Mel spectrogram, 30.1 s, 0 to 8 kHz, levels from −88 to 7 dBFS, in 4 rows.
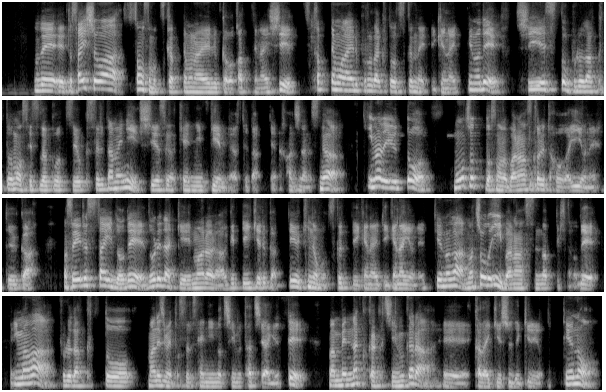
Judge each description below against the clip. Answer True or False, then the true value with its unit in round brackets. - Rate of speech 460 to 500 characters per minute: True (495 characters per minute)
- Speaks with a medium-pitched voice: True (160 Hz)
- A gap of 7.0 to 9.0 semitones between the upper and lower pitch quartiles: True (7.7 semitones)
